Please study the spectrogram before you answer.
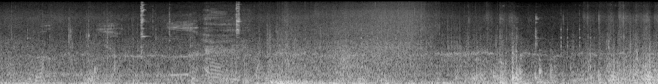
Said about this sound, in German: Der Wind ist zu stark. Wir können unmöglich wenden.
